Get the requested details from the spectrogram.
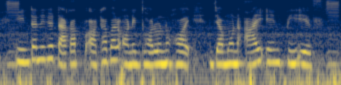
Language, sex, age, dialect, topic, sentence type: Bengali, female, 18-24, Northern/Varendri, banking, statement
